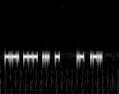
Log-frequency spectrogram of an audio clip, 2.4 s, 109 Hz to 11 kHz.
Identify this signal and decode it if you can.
Morse code, heard as a keyed tone, about 50 wpm, spaced as for 40 wpm, 680 Hz. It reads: COST AL
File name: archived / CRSnet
